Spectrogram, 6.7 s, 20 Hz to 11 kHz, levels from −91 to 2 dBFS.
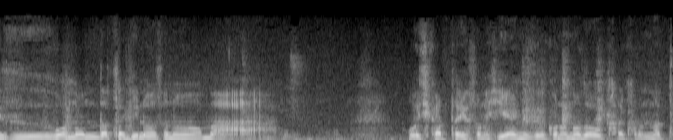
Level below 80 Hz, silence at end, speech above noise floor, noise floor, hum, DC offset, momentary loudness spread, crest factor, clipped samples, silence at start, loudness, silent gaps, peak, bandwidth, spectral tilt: -60 dBFS; 0 s; 23 dB; -45 dBFS; none; under 0.1%; 20 LU; 16 dB; under 0.1%; 0 s; -23 LUFS; none; -8 dBFS; 9.6 kHz; -7 dB/octave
